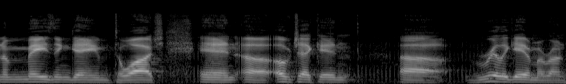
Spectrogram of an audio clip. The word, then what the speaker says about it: Ovechkin: How do you pronounce it? Ovechkin.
